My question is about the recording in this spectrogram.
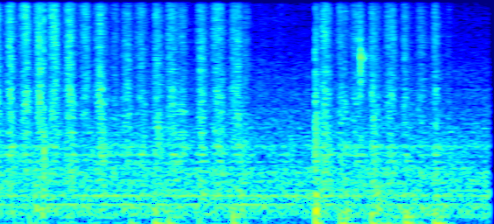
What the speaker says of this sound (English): we're gonna pick up driftwood. And we're gonna dry rub the center of the stones.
